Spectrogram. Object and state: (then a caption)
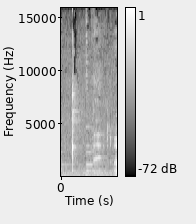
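Authentic heavy ironstone dish, dull thud. An old, unstamped ironstone dish with crazing is thumped, giving short, dull thuds with little ring. The heavy piece's low thud marks it as authentic ironstone rather than a newer, lighter piece.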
